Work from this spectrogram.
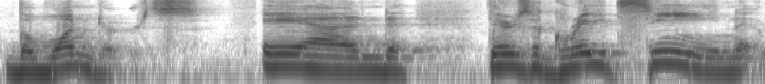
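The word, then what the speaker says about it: Oneders: for the Wonders and they spell it o n e d e r s and the trouble right away is that not everybody knows how to to pronounce the name and they get announced on stage and on the radio when people are calling them the oners because they're sort of looking at the letters and the words more literally and not catching the play on words and calling them the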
